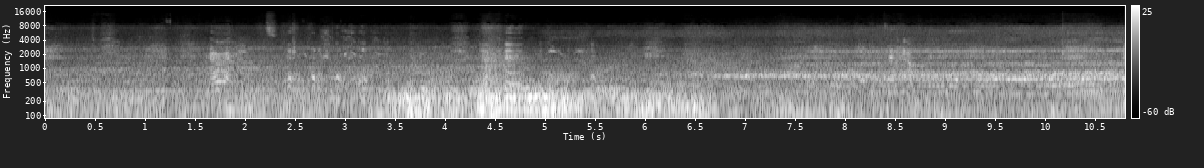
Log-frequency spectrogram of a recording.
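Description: London Underground train running, heard from inside the carriage as a loud rumble that swells for a couple of seconds about four seconds in. From about seven seconds a steady two-note whine rises out of the noise and holds.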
